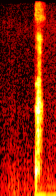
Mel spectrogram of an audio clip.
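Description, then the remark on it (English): A single short, loud burp bursts out, gruff and voiced, lasting only a moment before quiet returns. No one speaks. “What was that? All right, … burps.”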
